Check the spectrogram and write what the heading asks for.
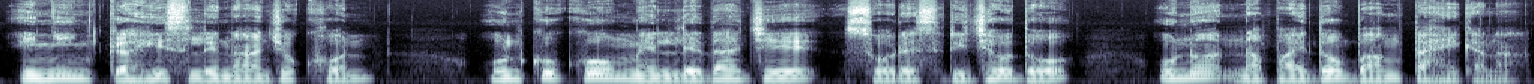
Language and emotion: Santali, sad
